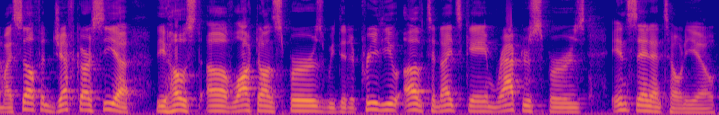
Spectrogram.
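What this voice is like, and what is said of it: Sick, strained voice, rushed delivery. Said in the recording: “I'm rushing through this intro... my voice is about to explode. I'm sick”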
